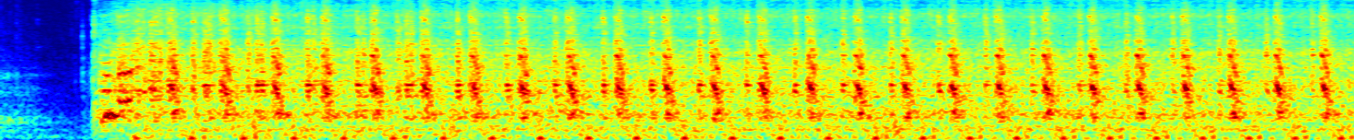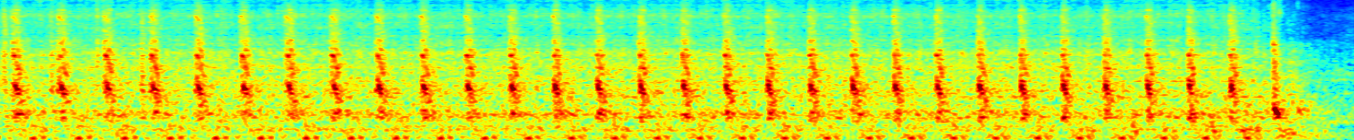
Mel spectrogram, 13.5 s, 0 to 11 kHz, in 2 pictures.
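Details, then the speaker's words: 2013 Bennche 500 single-cylinder UTV compression test, fuel pump unhooked, throttle wide open: starter cranks about five even pulses per second for thirteen seconds; gauge reached 150 psi, compression judged good. "So we're about, that one there is at 150. So I think we're probably good on compression."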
